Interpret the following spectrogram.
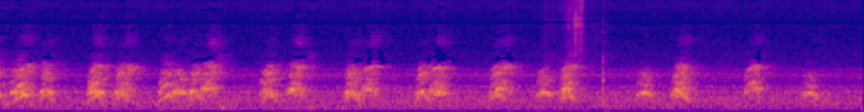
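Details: Fighting dogs give quieter, fairly even barks, roughly one or two per second, some doubled, over a steady low background hum, with one brief hiss near the middle.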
